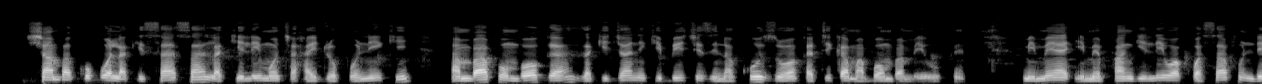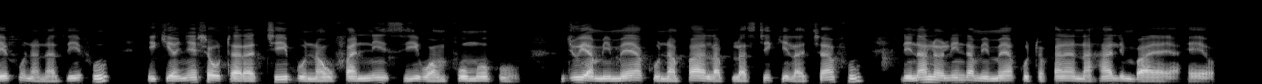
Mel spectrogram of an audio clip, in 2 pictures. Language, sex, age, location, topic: Swahili, male, 18-24, Nairobi, agriculture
